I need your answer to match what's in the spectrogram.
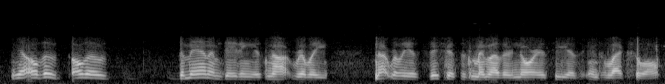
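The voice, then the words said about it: Strained, fading hoarse voice. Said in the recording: “I'm hearing something in your voice ... I'm losing my voice”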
